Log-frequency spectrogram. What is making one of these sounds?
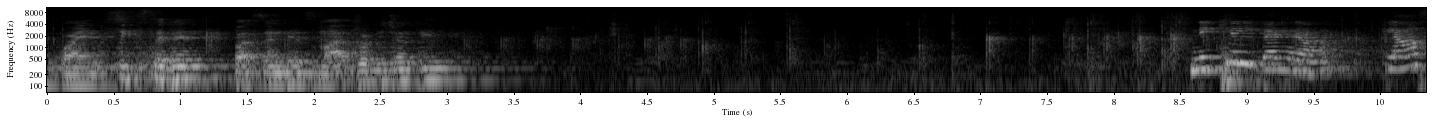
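A woman speaks into a microphone over loudspeakers, announcing in an echoing hall.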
